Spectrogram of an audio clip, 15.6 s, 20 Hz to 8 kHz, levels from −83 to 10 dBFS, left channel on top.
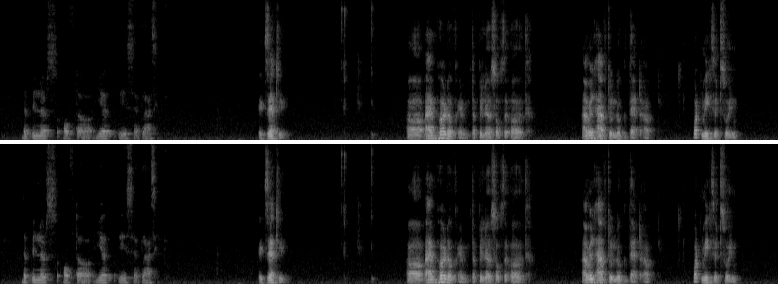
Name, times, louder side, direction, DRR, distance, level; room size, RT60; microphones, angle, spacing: voice 1, 0.4-3.1, right 1 dB, 70° right, 0.6 m, -40 dB
voice 2, 5.2-5.8 8.1-10.6 11.6-13.1 13.9-14.7, right 1 dB, 5° right, 0.3 m, -31 dB
2.9 x 2.5 x 2.4 m
head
